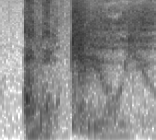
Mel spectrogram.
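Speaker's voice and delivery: threatening whisper. Showing how to trick someone into a hug: whispering a threat. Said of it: "just whisper in his ear".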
